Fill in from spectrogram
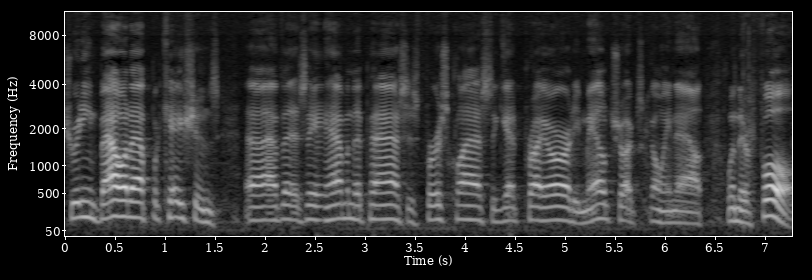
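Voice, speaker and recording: A plain, everyday voice from a man, moderate in pace, fairly high pitched, with ordinary pitch variation. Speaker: podcast host. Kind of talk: interview.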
